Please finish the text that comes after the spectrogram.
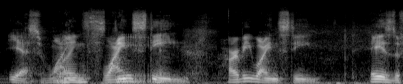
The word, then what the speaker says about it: Weinstein: and that is Harvey Weinstein is how you pronounce that Weinstein Weinstein yes wine Weinstein Harvey Weinstein he is the founder of Miramax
